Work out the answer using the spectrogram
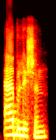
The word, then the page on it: abolition: Indian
